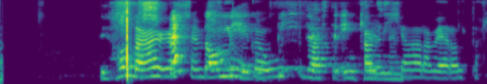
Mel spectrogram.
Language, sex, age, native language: Icelandic, female, 12, Icelandic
